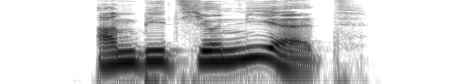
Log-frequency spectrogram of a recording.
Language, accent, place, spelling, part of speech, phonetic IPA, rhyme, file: German, Germany, Berlin, ambitioniert, adjective, [ambit͡si̯oˈniːɐ̯t], -iːɐ̯t, De-ambitioniert.ogg
- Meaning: ambitious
